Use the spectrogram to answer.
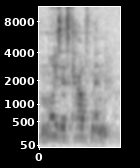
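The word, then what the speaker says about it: Moisés Kaufman: And the playwright Moises Kaufman, am I saying that right? – Yeah.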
